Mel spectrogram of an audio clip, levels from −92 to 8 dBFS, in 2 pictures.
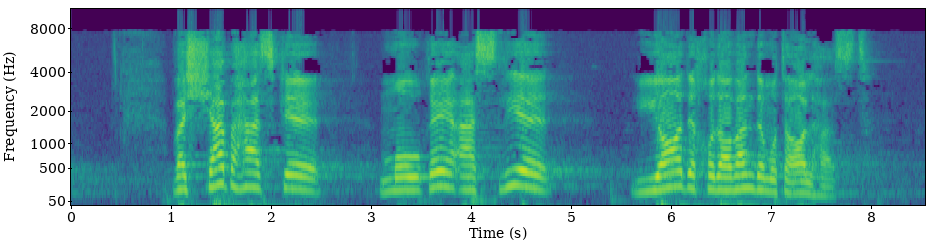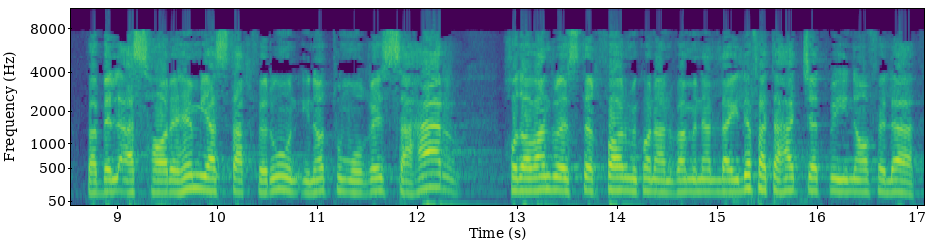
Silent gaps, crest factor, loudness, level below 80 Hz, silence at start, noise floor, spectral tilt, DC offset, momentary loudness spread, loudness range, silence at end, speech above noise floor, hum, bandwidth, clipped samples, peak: none; 10 dB; -10 LUFS; -46 dBFS; 0.55 s; -46 dBFS; -3.5 dB/octave; under 0.1%; 8 LU; 2 LU; 0 s; 36 dB; none; 11 kHz; 0.5%; 0 dBFS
